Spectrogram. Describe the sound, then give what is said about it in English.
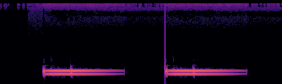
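A telephone line tone sounds twice as a prank call is placed, each a steady electronic beep lasting about a second with a brief gap between, clear with no voices around it. “Oh, yeah, I need the phone. We're going to do a prank call.”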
